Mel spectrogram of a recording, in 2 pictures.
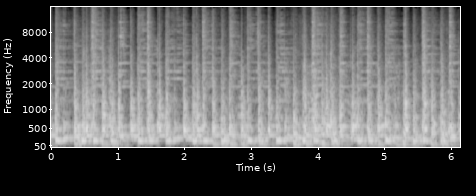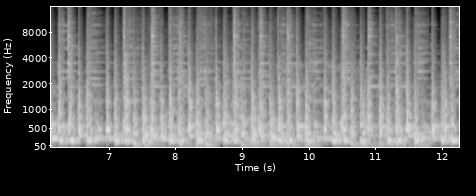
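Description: Traditional Akan drum ensemble playing a fast, dense rhythm with sticks on peg-tensioned drums.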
